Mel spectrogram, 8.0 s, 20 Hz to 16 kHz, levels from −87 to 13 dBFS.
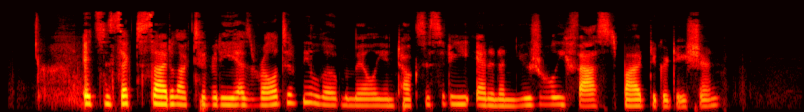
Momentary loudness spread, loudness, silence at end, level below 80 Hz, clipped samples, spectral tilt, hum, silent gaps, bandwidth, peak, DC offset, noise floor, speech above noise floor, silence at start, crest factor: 13 LU; -25 LUFS; 0.85 s; -70 dBFS; under 0.1%; -5 dB/octave; none; none; 11.5 kHz; -2 dBFS; under 0.1%; -72 dBFS; 48 dB; 0.35 s; 22 dB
